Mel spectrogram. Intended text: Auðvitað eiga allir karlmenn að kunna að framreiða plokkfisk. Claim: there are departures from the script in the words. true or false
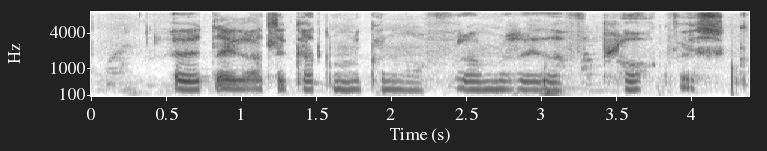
false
